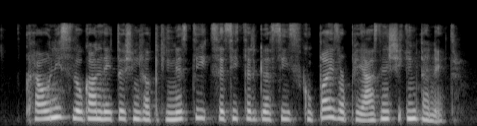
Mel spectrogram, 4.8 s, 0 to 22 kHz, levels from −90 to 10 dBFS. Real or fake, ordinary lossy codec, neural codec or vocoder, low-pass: fake; none; autoencoder, 22.05 kHz, a latent of 192 numbers a frame, VITS, trained on one speaker; 9.9 kHz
